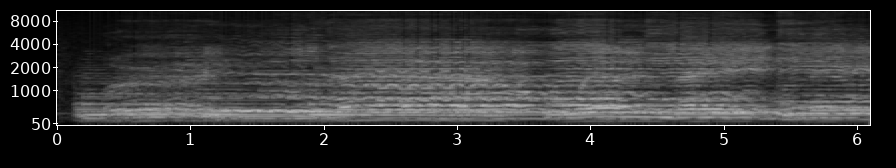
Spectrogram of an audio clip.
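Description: A choir singing in harmony, a new sung phrase starting at once after a brief break.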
